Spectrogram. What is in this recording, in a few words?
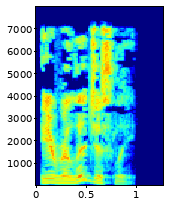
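"irreligiously", British English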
